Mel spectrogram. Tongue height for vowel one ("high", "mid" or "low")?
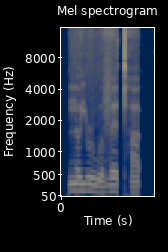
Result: mid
